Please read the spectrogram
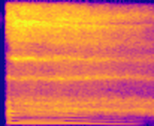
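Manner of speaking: long exhale let out as a sigh; audible sigh. Shown as a demonstration. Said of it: "Let it be a sigh".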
